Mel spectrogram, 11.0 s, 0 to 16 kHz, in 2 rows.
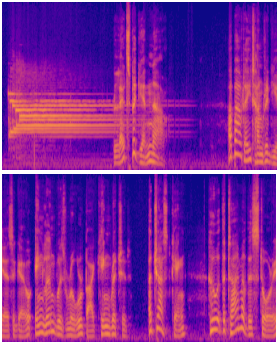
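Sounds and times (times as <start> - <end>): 
little bells chiming page-turn cue: 0.2 - 3.7
speech: 2.2 - 3.4, 4.5 - 10.9.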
